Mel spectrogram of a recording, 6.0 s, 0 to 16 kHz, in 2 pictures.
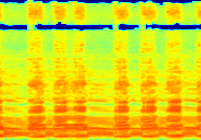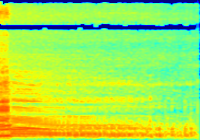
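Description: Honda Navi's 109cc single-cylinder four-stroke engine revved through the new, improved Vance & Hines exhaust, in short quick blips about two a second. After about three seconds the engine speed falls back and it settles to a lower, steady idle.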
